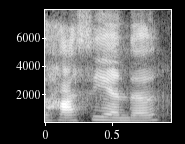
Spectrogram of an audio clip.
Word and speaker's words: Jacienda: It was a week after she gave birth to Hacienda, but it's spelled like Jacienda, and Spencer.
